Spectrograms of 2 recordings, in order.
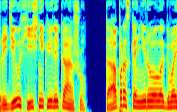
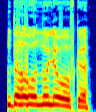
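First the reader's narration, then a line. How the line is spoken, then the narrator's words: Hooting laughter. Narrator (Russian): смеясь заухала она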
